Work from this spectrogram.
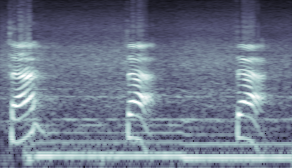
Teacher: keluar dari ujung lidah dan menempel pada pangkal dua gigi seri atas. Nah, pada pangkal dua gigi seri atas, ya.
